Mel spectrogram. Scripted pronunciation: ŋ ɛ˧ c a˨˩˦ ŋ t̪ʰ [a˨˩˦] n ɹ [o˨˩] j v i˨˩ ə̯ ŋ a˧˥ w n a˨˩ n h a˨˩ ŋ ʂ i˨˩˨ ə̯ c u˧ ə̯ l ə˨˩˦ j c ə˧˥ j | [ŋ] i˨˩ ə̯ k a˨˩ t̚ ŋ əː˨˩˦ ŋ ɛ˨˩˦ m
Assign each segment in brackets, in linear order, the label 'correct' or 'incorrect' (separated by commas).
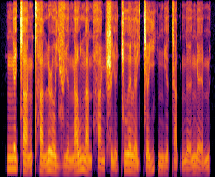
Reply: correct, correct, correct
